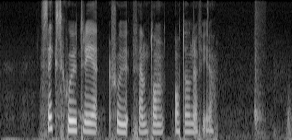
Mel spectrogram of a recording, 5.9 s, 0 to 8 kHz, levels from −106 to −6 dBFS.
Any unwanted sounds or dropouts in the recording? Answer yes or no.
yes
